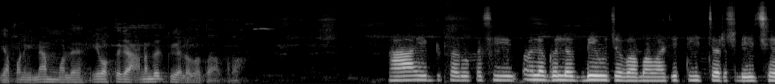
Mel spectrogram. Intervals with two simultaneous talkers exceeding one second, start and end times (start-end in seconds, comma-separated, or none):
none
